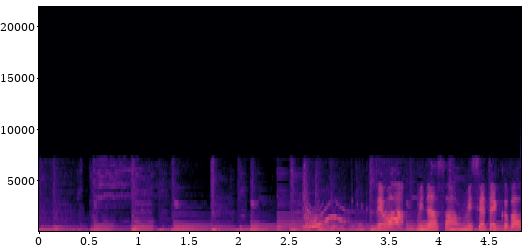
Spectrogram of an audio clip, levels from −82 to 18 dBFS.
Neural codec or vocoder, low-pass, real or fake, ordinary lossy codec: none; 7.2 kHz; real; none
